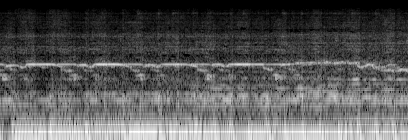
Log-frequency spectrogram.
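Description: Moog synthesizer solo: a high single lead line, mostly held notes with small pitch bends, over a heavy bass line and the band.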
